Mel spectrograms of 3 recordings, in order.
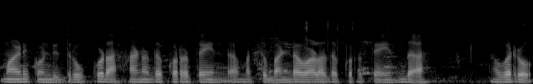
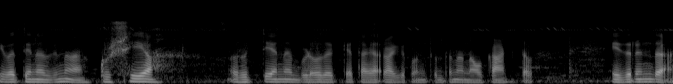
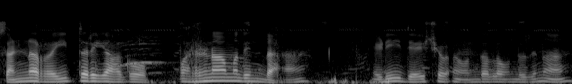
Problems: background sounds at intervals, background conversations at intervals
